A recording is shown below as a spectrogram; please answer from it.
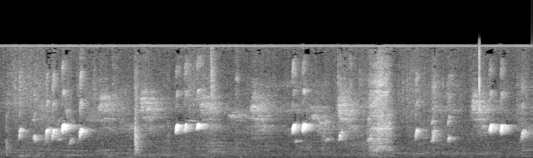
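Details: Young pet European goldfinch, about two months old and formerly syringe-fed, gives paired high chirps repeated about once a second, with light rustling and indoor noise around them.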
